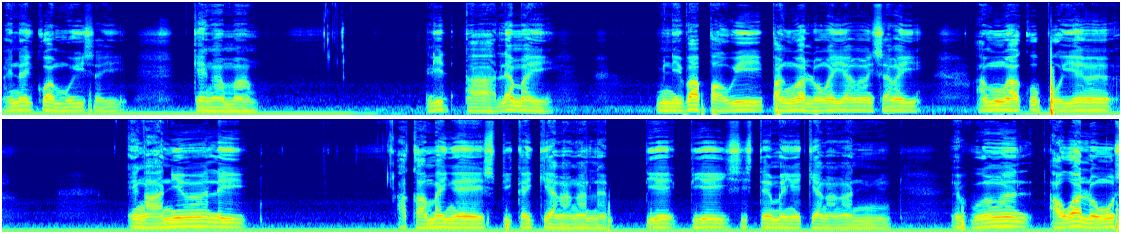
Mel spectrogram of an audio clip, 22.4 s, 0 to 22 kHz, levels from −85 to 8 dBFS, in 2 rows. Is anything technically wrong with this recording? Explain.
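No, nothing technically wrong here.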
